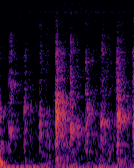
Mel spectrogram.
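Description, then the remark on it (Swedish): Soft, steady clip-clop of a horse's hooves at a walking pace as a rider heads out on horseback. The sound is fairly faint, with no one talking. “nu kommer Maja på en häst”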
